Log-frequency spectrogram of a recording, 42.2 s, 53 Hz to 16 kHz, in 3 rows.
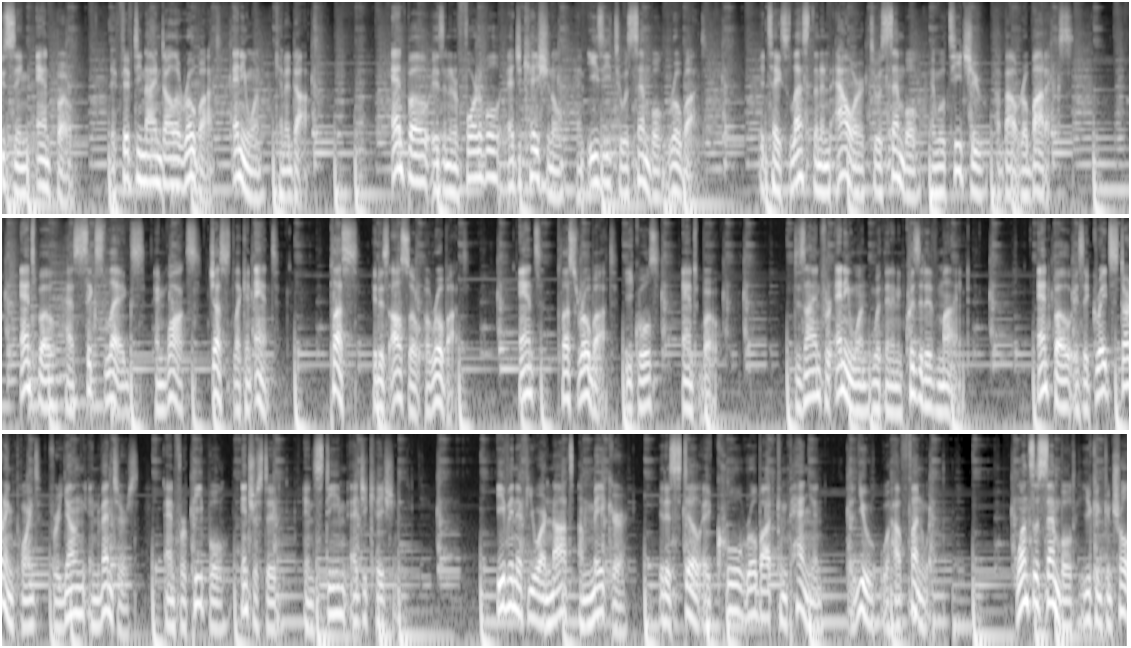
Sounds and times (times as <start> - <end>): Speech: 0.0 - 3.9, 4.9 - 8.8, 9.5 - 13.4, 14.3 - 17.6, 18.2 - 19.9, 20.6 - 23.1, 24.0 - 26.2, 27.0 - 33.2, 34.4 - 39.9, 40.8 - 42.2
Music: 0.0 - 42.2.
